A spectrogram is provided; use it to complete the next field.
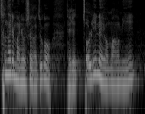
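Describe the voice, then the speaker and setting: A man's fairly high voice with a Gyeongsang accent, dark and mellow in tone, lively intonation at a fairly quick pace, on a very clean recording with a silent background. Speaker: pastor. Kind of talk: sermon. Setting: church. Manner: fast.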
